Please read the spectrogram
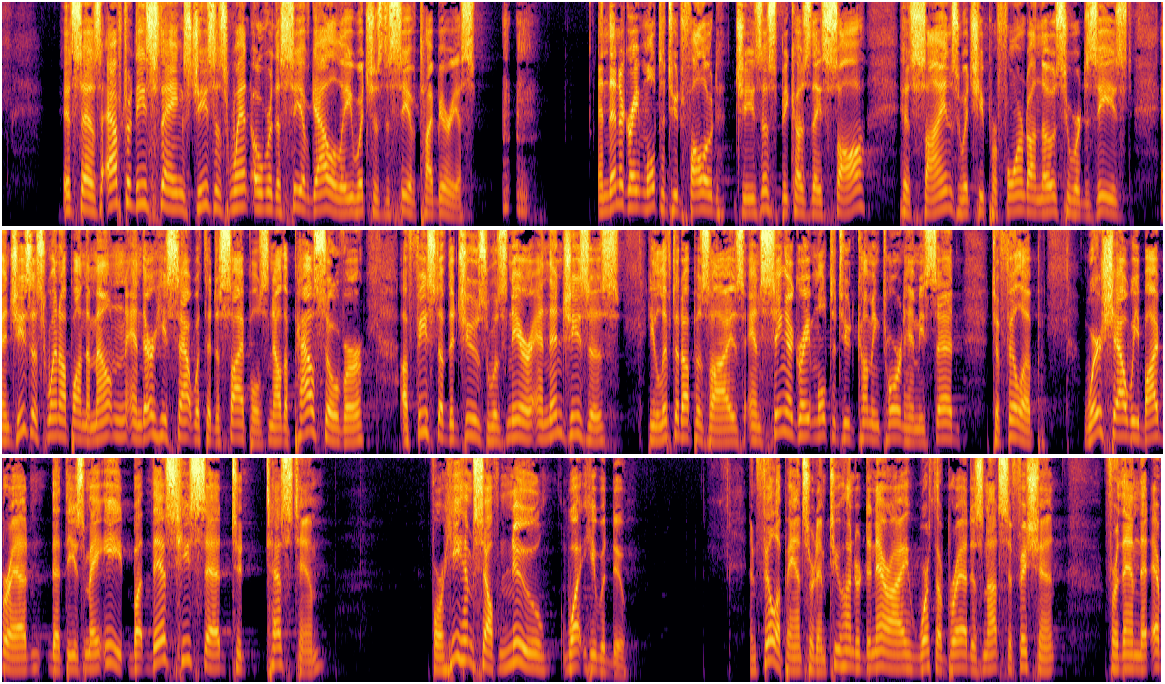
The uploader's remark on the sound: Recorded live at Hope Church in Springfield, Mo.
